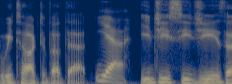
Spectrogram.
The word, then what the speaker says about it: EGCG: called egcg right we talked about that yeah egcg is that how you pronounce it yes egcg okay and egcg has been shown to Target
